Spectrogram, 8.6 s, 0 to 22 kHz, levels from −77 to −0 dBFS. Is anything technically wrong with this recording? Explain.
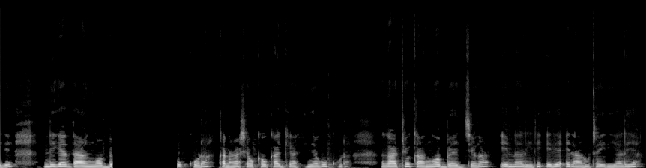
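Yes. An audio dropout to silence cuts the speech from 1.50 to 2.37 s, likely from lost input. The gap is silent, with none of the faint room tone a gate leaves.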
